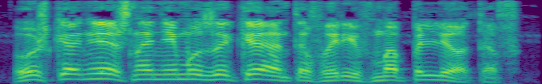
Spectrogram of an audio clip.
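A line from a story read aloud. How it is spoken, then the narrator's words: Laughing. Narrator (Russian): хохотнул Ярпин Зигрин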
